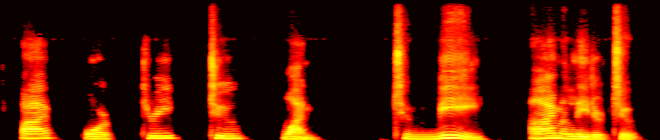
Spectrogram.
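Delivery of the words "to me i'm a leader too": strong clear voice, much slower. After a countdown, the speaker leads a group to repeat an affirmation, in a strong, clear voice. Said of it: "in a strong, clear voice".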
